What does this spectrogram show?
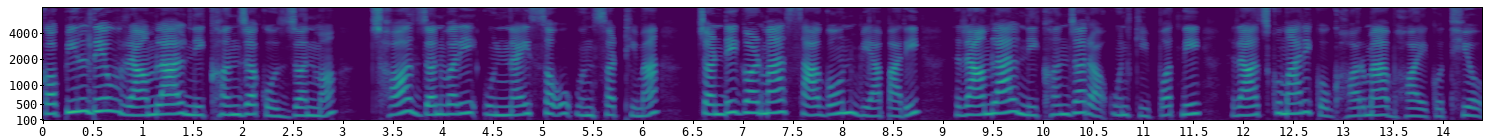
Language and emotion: Nepali, neutral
